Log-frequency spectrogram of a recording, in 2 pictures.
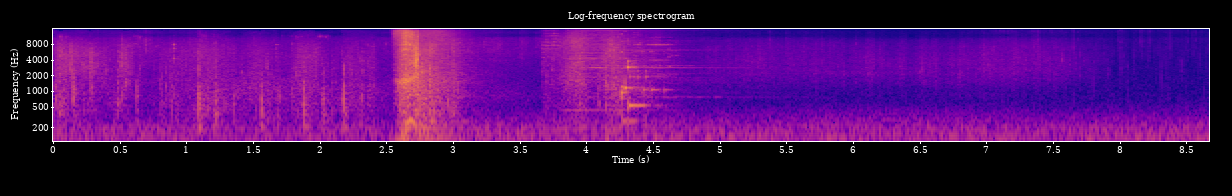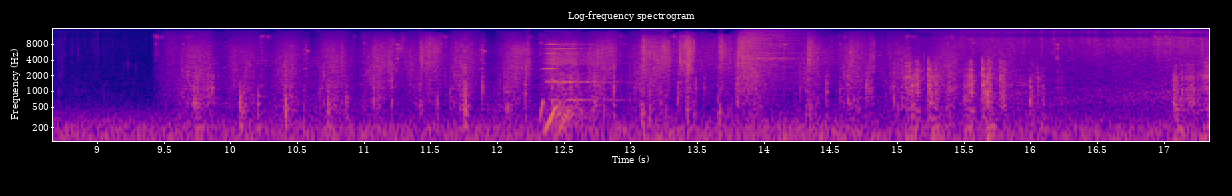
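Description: Footsteps patter quickly across rock and wooden planks.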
